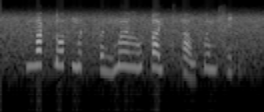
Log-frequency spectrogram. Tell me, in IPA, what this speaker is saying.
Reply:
m a˦˥ k̚ ɗ ɔ˦˥ t̚ m ə˦˥ t̚ h ə˨˩ n m əː˧ l u˨˦ ɓ a˧ j t̪ʰ a˧˩ w ɓ ə˧ m s ḭ˧˨ ʔ

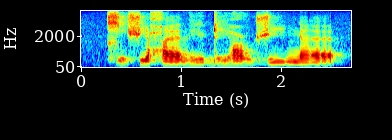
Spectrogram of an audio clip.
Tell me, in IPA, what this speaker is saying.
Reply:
t͡ɕ e̤ ʃ i ħ æ ð e̤ ɖ e̤ ʕ ṳ ʒ i ŋ æ

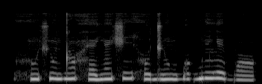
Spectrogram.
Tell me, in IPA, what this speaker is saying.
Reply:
h ũ˨ ʃ ũ˧ d ɔ̃˧ h ɛ˨ j ɛ̃˧ ʃ i˦ h o˧ d͡ʒ ũ˧ ɡ͡b o˧ ɡ͡b ĩ˦ l e˦˨ b ɔ˨

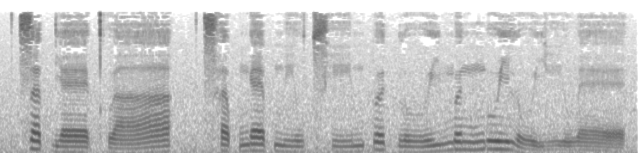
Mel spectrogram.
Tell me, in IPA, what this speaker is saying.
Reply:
t͡s ɐ˥ t̚ j ɛː˨ kʷʰ aː˨˥ | t͡sʰ ɐ˧ p̚ ŋ ɛː˧ p̚ m iː˨ w t͡sʰ iː˨˧ m p ɵ˥ t̚ l uː˨˥ j m ɵ˥ n ŋ uː˥ j l uː˨˩ j iː˨˩ w ɛː˨˩

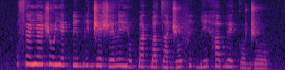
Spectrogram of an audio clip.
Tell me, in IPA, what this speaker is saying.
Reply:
s ɛ̃˦ j ɛ̃˦ ʃ o˦ j e˦ k͡p i˦ b i˦ d͡ʒ e˦˨ ʃ e˨˦ l i˧ j o˨ k͡p a˧ ɡ͡b a˧ t a˨ d͡ʒ o˨˦ f i˦˨ ɡ͡b i˨˦ h a˦ b e˦˨ k o˨ d͡ʒ o˨

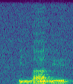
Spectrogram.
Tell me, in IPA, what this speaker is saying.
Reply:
ɽ i w a n ɪ

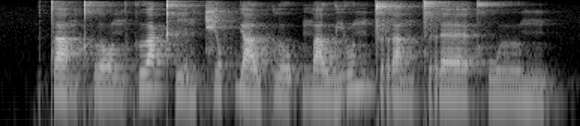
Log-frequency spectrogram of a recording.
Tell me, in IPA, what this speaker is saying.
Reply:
t a˨˩ m kʰ l o˨˩ n k ɯ˥˩ a̯ kʰ i˩˦ n t͡ɕ o˦˥ k̚ j a˩˦ w p l u˨˩ ʔ m a˩˦ w j u˥˩ n t r a˩˦ n t r ɛː˨˩ kʰ w ɯ˨˩ ŋ

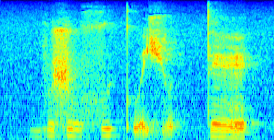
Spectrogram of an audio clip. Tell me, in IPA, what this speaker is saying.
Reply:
b u ʂ u xʷ ɨ kʷʼ ɛ̰ ç o̰ tː ɛ̃

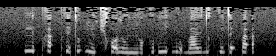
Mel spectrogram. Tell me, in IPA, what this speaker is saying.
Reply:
n ɪ˦ ʔ pʰ ä˦ ʔ pʰ ḛ˦˨ t ʊ˦ ʔ b ũ˨ t͡ɕʰ ɔ̰˦˨ z u˨ ɲ ɔ˨ k ʊ˦ ʔ ɲ ɛ˦ ʔ b o̰˦˨ b a˦ ɪ̯ d ʊ˦ ʔ k ĩ˦˨ t ɛ˦ ʔ p ä˦ ʔ

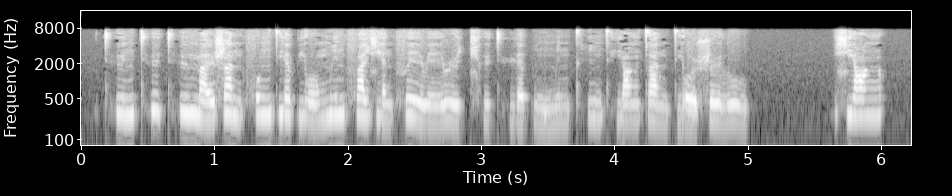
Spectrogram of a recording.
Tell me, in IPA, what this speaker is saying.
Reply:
t̪ʰ y˨˦ n t̪ʰ y˦ t̪ʰ y˦ m a˨˦ ɪ̯ ʂ a˥˨ n f ɤ˦ ŋ t̪ j ɛ˦ p j o˨˦ ʊ̯ m i˦ n f a˦ ɪ̯ ɕ j ɛ˨ n f e˥˨ ɪ̯ ɻ e˨˦ ɪ̯ ɻ ɻ̩˨˦ t͡ɕʰ y˨˦ t̪ʰ ɥ ɛ˨˦ p ḭ˨˩ ŋ m i˨˦ n t̪ʰ i˦ ŋ t̪ʰ j ɑ˦ ŋ t̪ a˥˨ n t̪ j o̰˨˩ ʊ̯ ʂ ɻ̩˥˨ l u˥˨ | ɕ j ɑ˦ ŋ

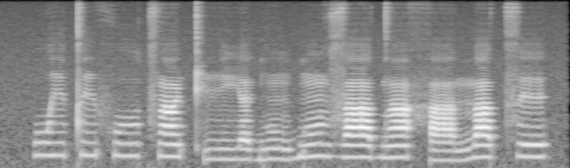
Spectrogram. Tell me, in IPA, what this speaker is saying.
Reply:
w i˦ t i˦ f uː˦ t͡s ã˦ kʼ iː˨ j ɛ˨ ɡ ũ˨ ɡ͡b ũ˦ z aː˦ d ã˦ h a˨ n a˦ t͡s ɪ˦

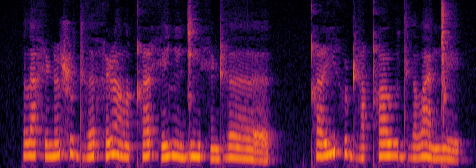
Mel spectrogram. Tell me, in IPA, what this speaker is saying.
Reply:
l a h e ɳ ə̃ ʂ u dʱ ɜ h ə ɭ ã lˠ ã qʰ i h e ʎ ẽ d͡ʑ ĩ h ẽ ɖʱ ɜː | qʰ iː h u ɖʱ æ qʰ uː dʱ i lˠ æ ŋ͡ǀ e

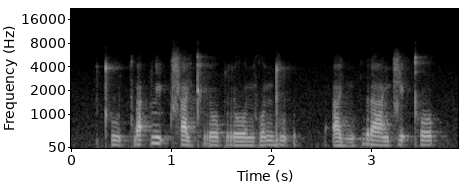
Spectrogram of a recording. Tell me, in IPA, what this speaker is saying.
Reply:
tʰ uː˨˩ t̚ k w a˦˥ ʔ p l i˥˩ ʔ t͡ɕʰ a˧ j kʰ r oː˧ p r oː˧ n k o˥˩ n d u˥˩ ʔ | ʔ a˨˩ j ŋ u˦˥ k̚ r aː˧ ŋ t͡ɕ e˦˥ ʔ kʰ o˦˥ k̚

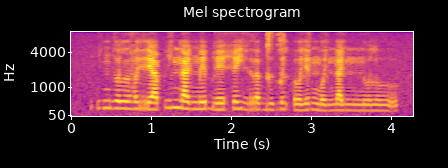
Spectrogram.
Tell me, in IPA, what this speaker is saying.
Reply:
ʔ i̤ ŋ͡m i̤ ʊ̯ lː a̤ ʊ̯ rʲ a p i̤ lʲ n a ɪ̯ ŋ͡m e b e h e j e̤ r ʌ ɡ ɯ ɡ o lʲ ʔ o lʲ ʌ ŋ͡m o lʲ n a lʲ nː u l u

